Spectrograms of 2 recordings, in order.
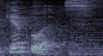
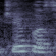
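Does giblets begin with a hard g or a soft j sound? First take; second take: hard g; soft j. First: The word begins with a hard g sound. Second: The word begins with a soft j sound. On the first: Someone else said it this way. "I heard somebody else say giblets. That just didn't sound right to me" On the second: This is how the speaker says it. "I say giblets"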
